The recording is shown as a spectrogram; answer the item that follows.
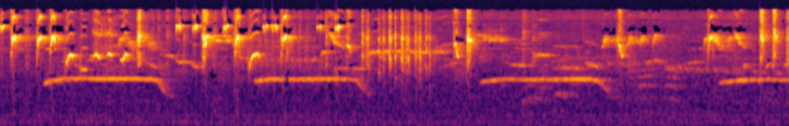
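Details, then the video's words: Olive-backed sunbird song used to trigger answers from other sunbirds: long, flat, mid-pitched whistles held over a second and ending in a downward slur, repeated four times, mixed with high squeaky chips. "Isian Kolibri Ninja, Dengar ini konin lain pasti nyahut gacor doooorrrr"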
